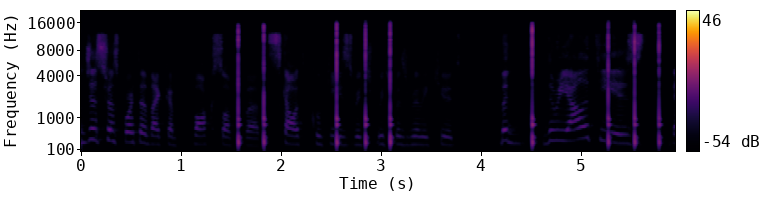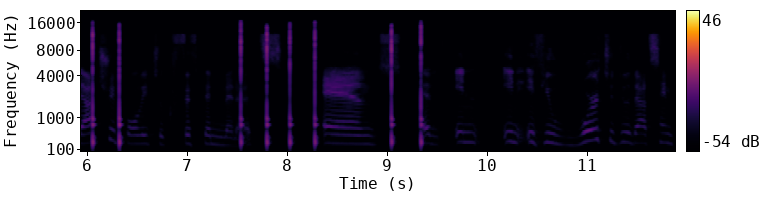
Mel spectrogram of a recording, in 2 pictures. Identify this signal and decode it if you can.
Tap code, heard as knocks on wood, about 4 knocks a second, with speech in English. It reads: HER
